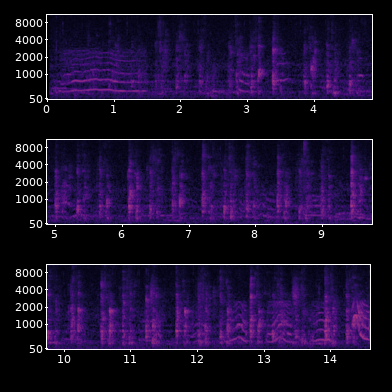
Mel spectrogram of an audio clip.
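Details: Two-day-old Golden Retriever puppies in a litter, giving a steady stream of short high squeaks and whimpers, some drawn-out and wavering, overlapping at an irregular pace of roughly one per second, with soft shuffling between calls.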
